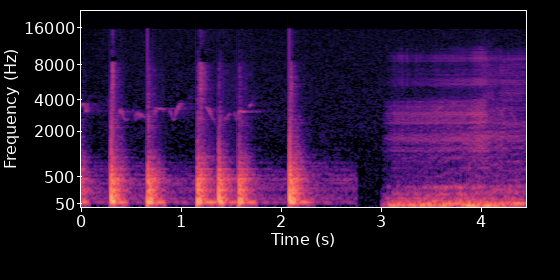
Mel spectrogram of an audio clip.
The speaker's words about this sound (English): Just knock on the door.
